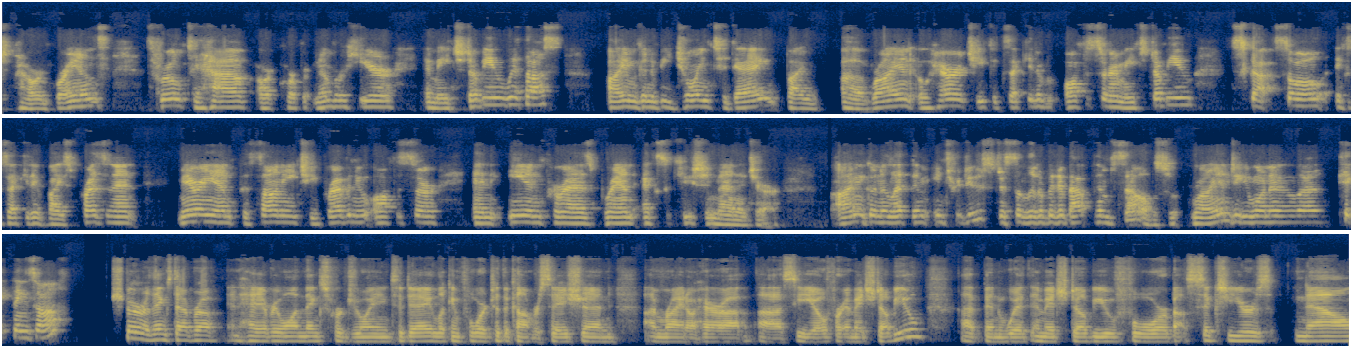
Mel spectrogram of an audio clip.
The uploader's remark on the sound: annual webinar discussion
